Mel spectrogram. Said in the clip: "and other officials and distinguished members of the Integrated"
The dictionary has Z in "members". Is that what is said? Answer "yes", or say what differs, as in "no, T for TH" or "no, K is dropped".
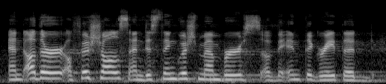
no, S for Z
